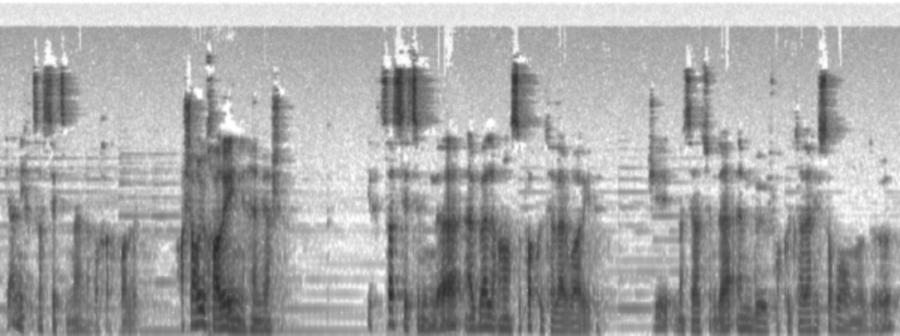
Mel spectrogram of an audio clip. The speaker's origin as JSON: {"language": "Azerbaijani", "country": "Azerbaijan", "said": "Mən bunu Azərbaycanlıyam deyə demirəm ha."}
